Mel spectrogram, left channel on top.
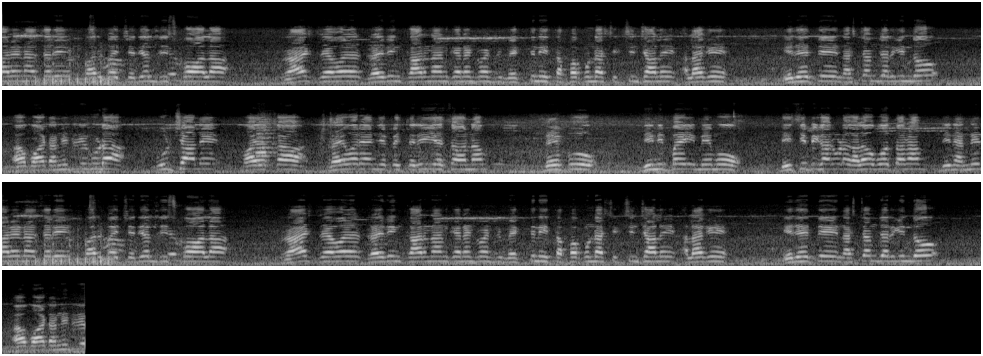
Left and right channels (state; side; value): drops out; right; at 10.7 s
